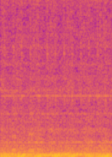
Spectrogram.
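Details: Older Nissan Maxima at idle: lumpy uneven idle with rough low chug and missing beats; two ignition coils get no signal from the ECU, traced to a failed ECU ignition driver chip.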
